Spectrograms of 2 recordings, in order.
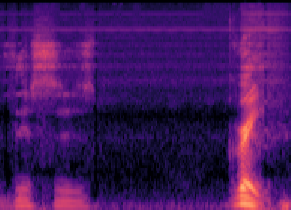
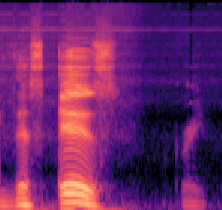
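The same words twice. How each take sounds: First: The stress falls on the word grape. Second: The stress falls on the word is. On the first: "so I'm emphasizing the word grape" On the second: "He'd be like"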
